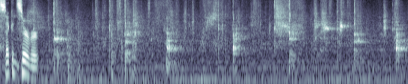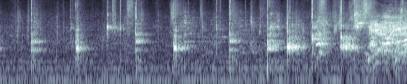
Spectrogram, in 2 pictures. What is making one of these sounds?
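Paddles strike a plastic ball back and forth in a quick rally.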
